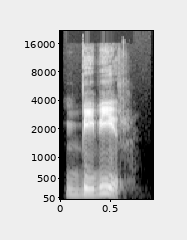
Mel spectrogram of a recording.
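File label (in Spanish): "vivir", Spanish; mekanta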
